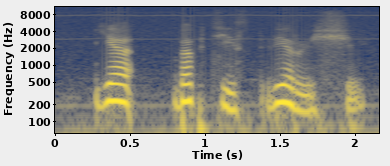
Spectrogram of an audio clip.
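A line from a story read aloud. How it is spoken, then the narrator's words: Calm, bold. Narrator (Russian): ответил Лёва спокойно и смело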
